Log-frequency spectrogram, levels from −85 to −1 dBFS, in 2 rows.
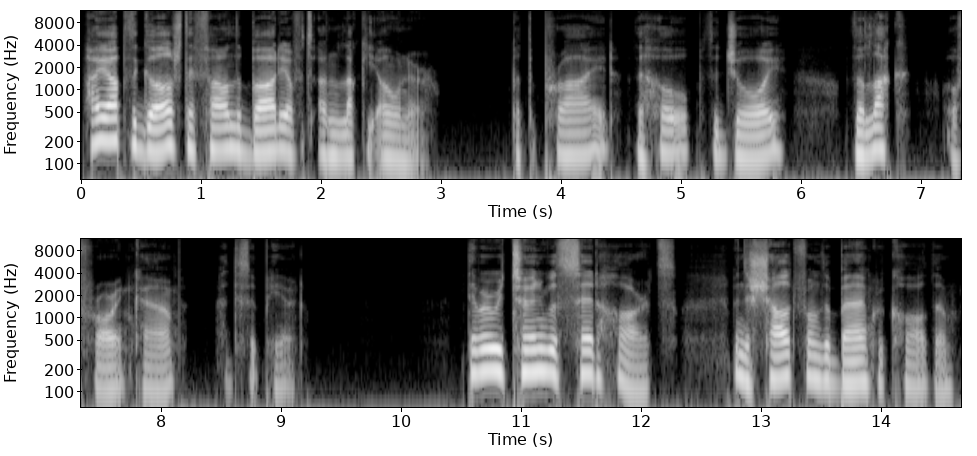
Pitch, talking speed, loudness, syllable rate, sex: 140 Hz, 165 wpm, -18 LUFS, 5.1 syllables/s, male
